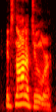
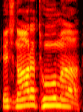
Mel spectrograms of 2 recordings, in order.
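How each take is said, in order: First: It is said in a plain, ordinary accent. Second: It is said in a heavy Austrian accent. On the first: The line sounds flat and unremarkable. "what if he talked normal and just said" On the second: The line becomes memorable and iconic. "But instead, we've got"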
